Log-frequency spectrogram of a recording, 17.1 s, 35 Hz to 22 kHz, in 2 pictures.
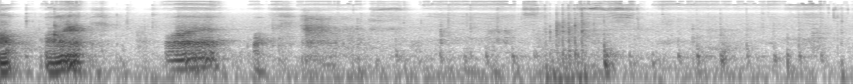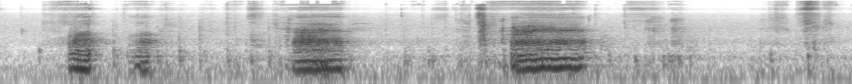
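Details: Reverse sneezing in a 4-year-old female Chihuahua: repeated loud snorting, honking inhalations in bursts, with quieter snuffling between them.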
